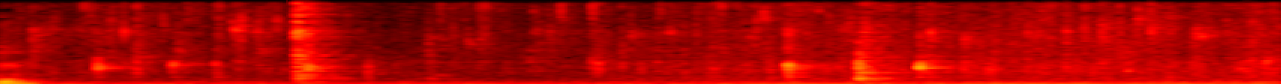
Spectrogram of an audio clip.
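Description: Pumpkin fritters sizzling steadily in shallow frying oil in a frying pan. A spatula and fork working in the pan to lift them out make a few sharp clicks, the loudest about a second in.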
